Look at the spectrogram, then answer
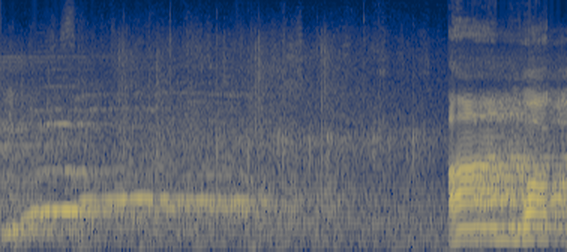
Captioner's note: audience cheering and applauding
